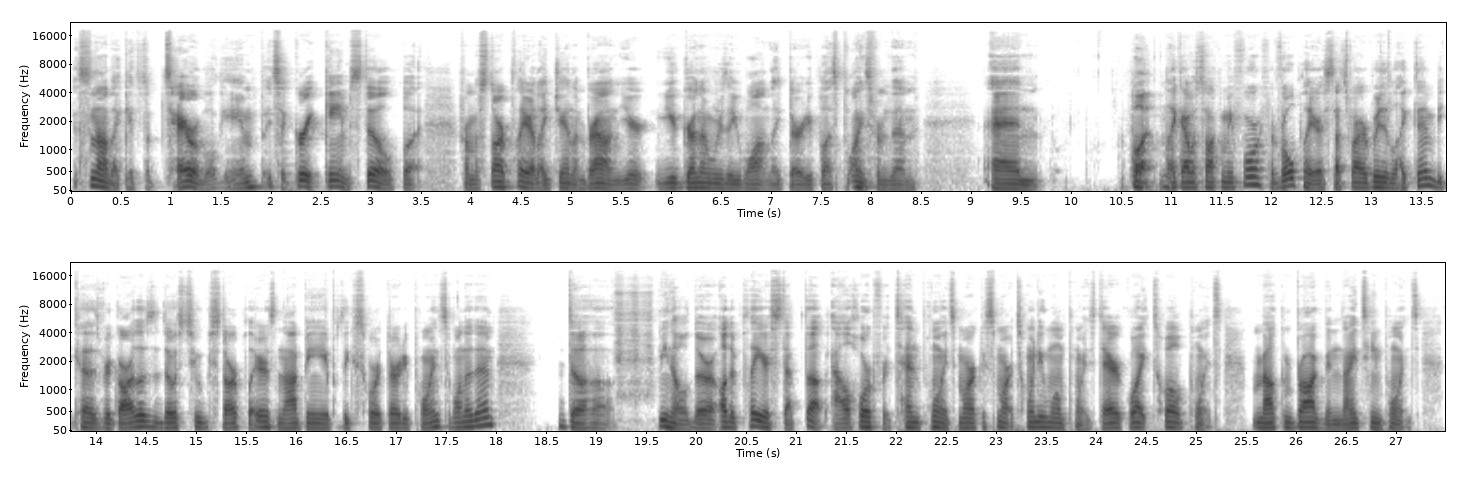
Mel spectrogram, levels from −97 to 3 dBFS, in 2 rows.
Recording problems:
none

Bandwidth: 18 kHz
